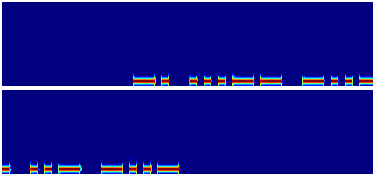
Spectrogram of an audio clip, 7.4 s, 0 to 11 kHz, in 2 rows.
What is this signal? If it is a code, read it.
Morse code, heard as a keyed tone, about 17 wpm, 700 Hz. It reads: N3XUX
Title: USA Call Signs - 5 Characters - Repeated 2x - 17wpm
